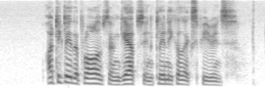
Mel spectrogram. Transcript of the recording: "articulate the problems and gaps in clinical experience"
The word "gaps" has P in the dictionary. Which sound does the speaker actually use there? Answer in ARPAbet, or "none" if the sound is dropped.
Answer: P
